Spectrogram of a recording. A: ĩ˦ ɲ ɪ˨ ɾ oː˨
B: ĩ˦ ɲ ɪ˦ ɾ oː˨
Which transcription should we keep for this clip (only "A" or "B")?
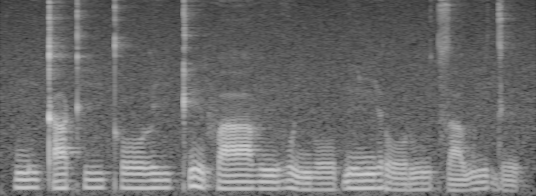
B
